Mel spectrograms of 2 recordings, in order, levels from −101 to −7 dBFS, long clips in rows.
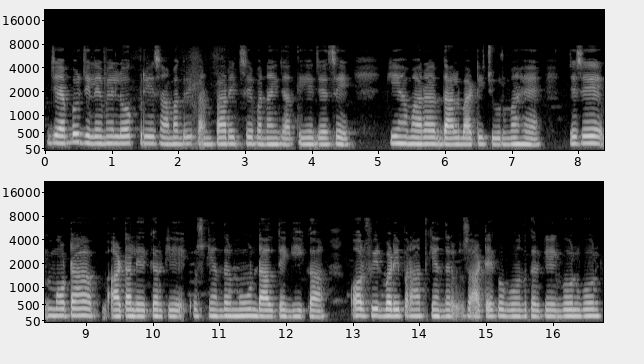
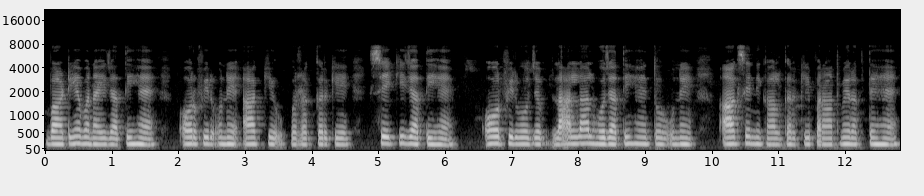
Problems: none marked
